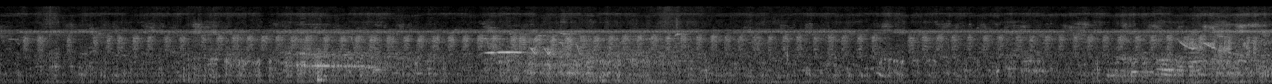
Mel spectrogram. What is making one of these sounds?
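Birds chirp and call in short bursts outdoors.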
